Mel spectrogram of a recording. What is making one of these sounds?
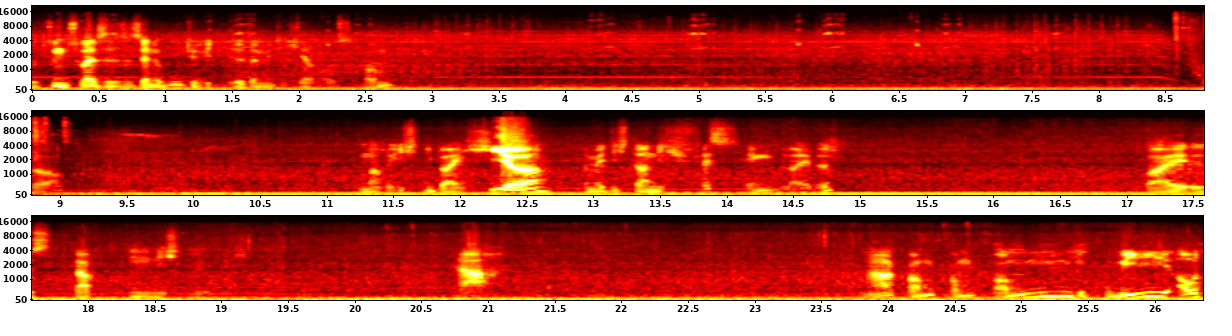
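A pickup truck's engine drones under load as it drives slowly.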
